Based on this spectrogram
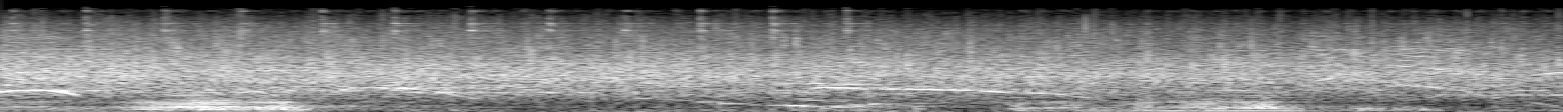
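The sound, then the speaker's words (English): An audience claps steadily in praise to God, a dense, continuous wash of hand clapping, with scattered voices and faint shouts mixed beneath it. “Clap your hand like the devil's between it and give God a praise in here.”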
